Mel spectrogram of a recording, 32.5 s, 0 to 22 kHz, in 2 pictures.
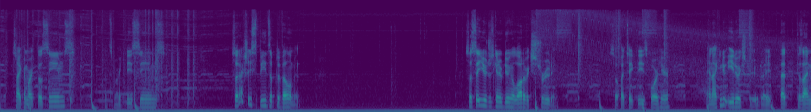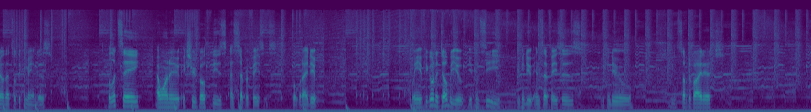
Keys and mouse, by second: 1.9 space, 2.9 a, 3.7 click, 3.9 middle click, 5.5 click, 5.9 right click, 6.4 middle click, 6.9 right click, 7.8 space, 9.1 Tab, 10.1 Tab, 14.1 e, 14.7 click, 16.5 e, 24.0 w, 31.5 click.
